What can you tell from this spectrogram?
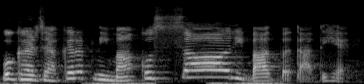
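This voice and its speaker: Children's story narrator, woman, slow, expressive, high lively voice.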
